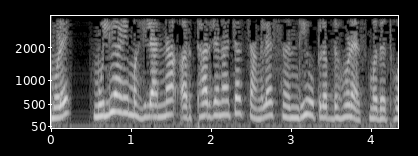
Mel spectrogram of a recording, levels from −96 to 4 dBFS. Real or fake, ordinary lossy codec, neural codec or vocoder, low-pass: real; none; none; 3.6 kHz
